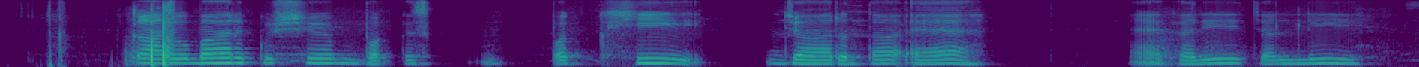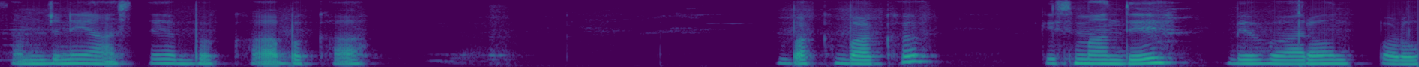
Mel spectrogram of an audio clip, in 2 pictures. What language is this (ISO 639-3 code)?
doi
